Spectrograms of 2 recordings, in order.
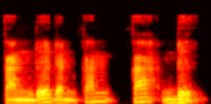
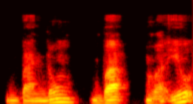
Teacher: Yang de itu kita sebut dengan pre-nasalized stop ya. Jadi bunyi nasal sebelum bunyi letupan.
